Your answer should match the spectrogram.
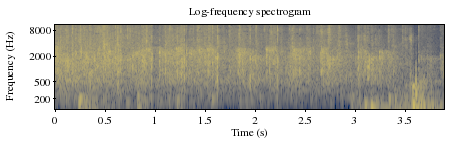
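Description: An audience claps steadily for a few seconds, a dense, crackling wash of many hands with a few louder individual claps and faint voices mixed in.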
